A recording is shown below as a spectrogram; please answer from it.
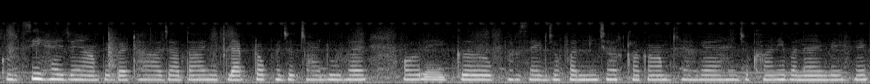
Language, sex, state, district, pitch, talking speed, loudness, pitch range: Hindi, female, Haryana, Jhajjar, 215 Hz, 205 wpm, -16 LUFS, 215-220 Hz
